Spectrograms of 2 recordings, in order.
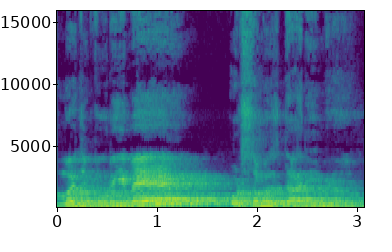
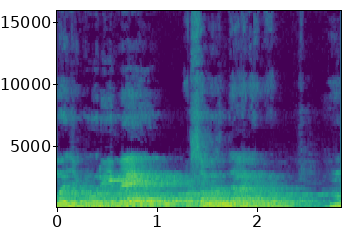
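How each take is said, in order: First: Two key words spelled out slowly; slow deliberate teaching contrast; slow emphatic. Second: Slow, questioning repeat ending on a rise; slow repeat with rising tune. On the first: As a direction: lay each word down slowly for the listeners. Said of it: "दो शब्द बताओ". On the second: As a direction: repeat the two words slowly, lifting at the end. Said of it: "इसके अर्थ करो". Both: Shown as a demonstration.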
